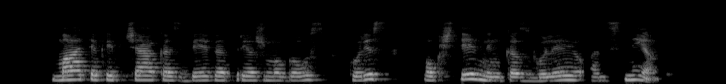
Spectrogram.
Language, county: Lithuanian, Klaipėda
